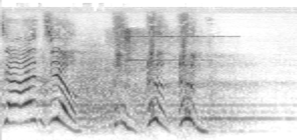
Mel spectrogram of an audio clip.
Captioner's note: cough, cough, cough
